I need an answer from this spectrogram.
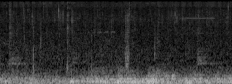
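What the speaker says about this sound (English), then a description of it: "There's loads of thunder and lightning now." Rain pours steadily over an outdoor spot in Thailand while a low rumble of thunder rolls beneath it, all without voices.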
